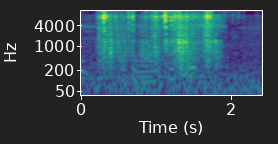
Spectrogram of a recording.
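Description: Clear plastic blister packaging crinkling and crackling as it is handled and an action figure is pulled out of it, a steady run of crackles that stops near the end.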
